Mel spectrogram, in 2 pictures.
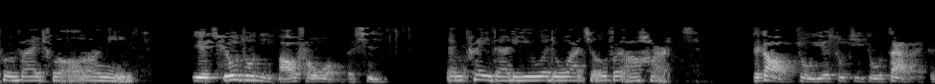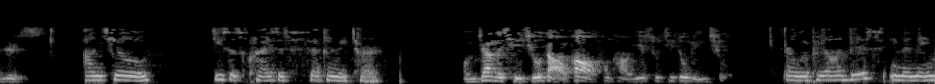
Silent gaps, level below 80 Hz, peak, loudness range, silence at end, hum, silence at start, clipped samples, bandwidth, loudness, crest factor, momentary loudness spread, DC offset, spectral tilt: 1.72-1.90 s, 4.25-4.39 s, 7.34-7.40 s, 11.25-11.45 s, 13.63-13.95 s; -64 dBFS; -6 dBFS; 5 LU; 0 s; none; 0 s; under 0.1%; 6 kHz; -24 LUFS; 18 dB; 14 LU; under 0.1%; -8 dB/octave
